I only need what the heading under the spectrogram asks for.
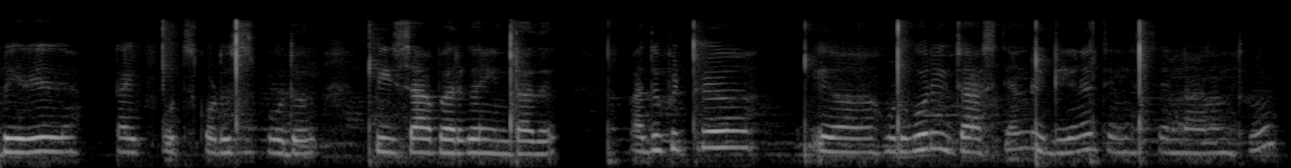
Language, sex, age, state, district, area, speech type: Kannada, female, 18-30, Karnataka, Dharwad, urban, spontaneous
